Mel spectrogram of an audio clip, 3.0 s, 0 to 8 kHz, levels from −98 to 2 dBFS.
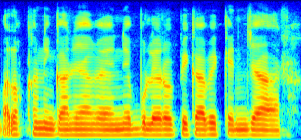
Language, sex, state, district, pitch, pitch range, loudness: Chakma, male, Tripura, Unakoti, 120 Hz, 115-120 Hz, -16 LUFS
